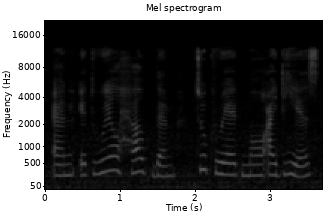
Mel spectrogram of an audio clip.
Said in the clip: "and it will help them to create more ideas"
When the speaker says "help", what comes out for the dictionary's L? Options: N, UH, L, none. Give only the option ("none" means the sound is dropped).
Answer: L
